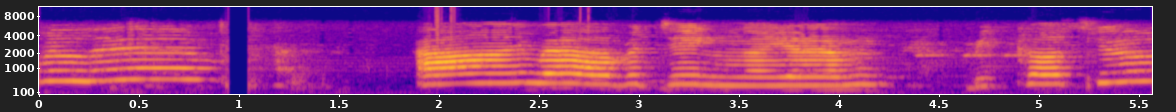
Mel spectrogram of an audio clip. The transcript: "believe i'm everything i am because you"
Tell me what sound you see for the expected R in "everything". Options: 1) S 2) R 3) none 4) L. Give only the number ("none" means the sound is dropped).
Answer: 3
